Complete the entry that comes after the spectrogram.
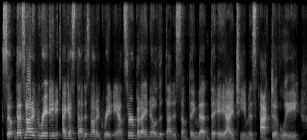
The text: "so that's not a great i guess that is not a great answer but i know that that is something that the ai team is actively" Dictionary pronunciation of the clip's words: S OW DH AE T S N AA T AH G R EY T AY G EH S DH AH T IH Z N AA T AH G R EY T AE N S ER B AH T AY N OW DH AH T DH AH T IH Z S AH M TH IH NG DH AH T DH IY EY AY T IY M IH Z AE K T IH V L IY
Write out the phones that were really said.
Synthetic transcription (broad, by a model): S OW DH AE T S N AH T AH G R EY T AY G EH S DH AH T IH Z N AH T AH G R EY T AE N S ER B AH T AY N OW DH AH T DH AH T IH Z S AH M TH IH NG DH AH T DH IY EY AY T IY M IH Z AE K T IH V L IY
